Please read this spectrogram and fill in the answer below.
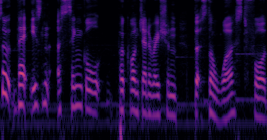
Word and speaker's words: Pokémon: of the Warmness Pokémon Pokémon and Pokémon not Pokemon honestly like in terms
